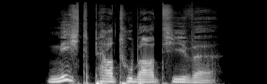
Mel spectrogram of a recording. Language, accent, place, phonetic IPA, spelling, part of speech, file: German, Germany, Berlin, [ˈnɪçtpɛʁtʊʁbaˌtiːvə], nichtperturbative, adjective, De-nichtperturbative.ogg
- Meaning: inflection of nichtperturbativ: 1. strong/mixed nominative/accusative feminine singular 2. strong nominative/accusative plural 3. weak nominative all-gender singular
